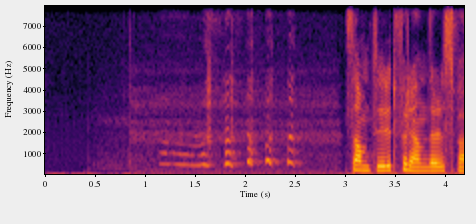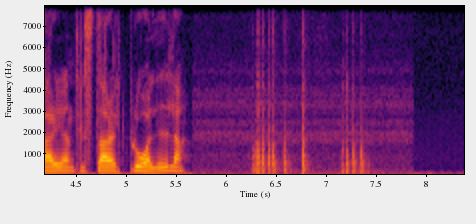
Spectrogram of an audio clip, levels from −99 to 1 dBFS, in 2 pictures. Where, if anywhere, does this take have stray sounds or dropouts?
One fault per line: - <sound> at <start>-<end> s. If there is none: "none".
- laugh at 1.1-2.7 s
- squeak at 6.2-7.7 s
